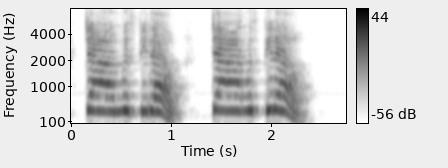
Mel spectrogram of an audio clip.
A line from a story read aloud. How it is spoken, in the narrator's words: people yelling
